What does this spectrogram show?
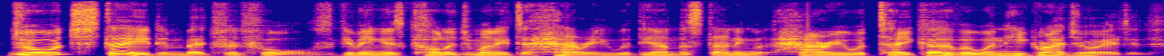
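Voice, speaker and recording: A man's voice: low-pitched, very animated, brisk, fairly bright tone, dry recording, clean studio sound. A man playing a patient, slightly flustered angel who narrates and explains a story in a comedy audio drama. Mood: storytelling.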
